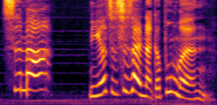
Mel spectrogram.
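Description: A woman acting a chatty, nosy young office worker in a radio drama, with an expressive delivery. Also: very high voice, normal speed, dry recording, faint music behind. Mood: polite, awkward. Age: young adult. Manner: gossipy, expressive.

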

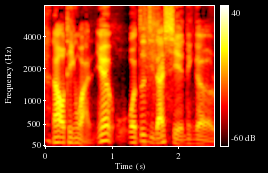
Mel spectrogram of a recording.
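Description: A man's voice: lowish voice, expressive, fast, no echo, studio quality. A man with a Taiwanese Mandarin accent in casual, joking conversation as a podcast co-host. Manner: joking, teasing banter with co-host. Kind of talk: casual chat.

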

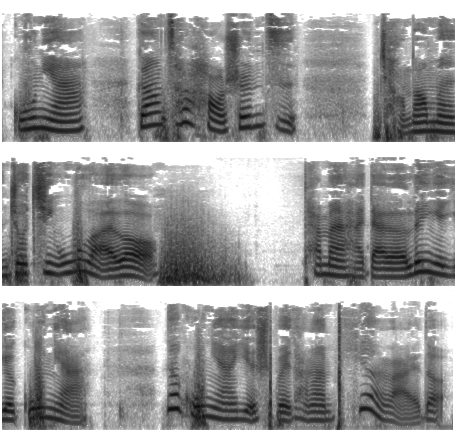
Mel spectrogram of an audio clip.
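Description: A woman storyteller reading a fairy tale to children in a slow, expressive, sing-song way. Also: fairly high pitch, dry recording.

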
